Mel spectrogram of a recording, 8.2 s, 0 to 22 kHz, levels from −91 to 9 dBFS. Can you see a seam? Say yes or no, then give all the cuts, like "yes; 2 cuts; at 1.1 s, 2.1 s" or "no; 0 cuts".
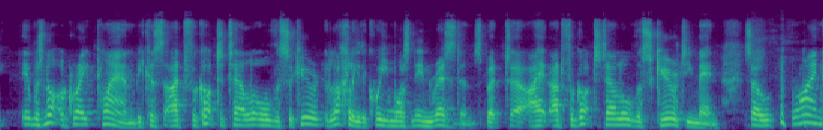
no; 0 cuts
